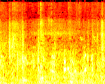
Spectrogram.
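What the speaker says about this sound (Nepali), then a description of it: "यो लोकल कुखुरा अथारो बसेको छ" A local hen sitting brooding on eggs gives soft, low clucks in short irregular bursts, close by, over faint background noise with no talking.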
